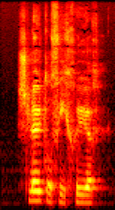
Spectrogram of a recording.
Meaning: key figure, crucial character or person
- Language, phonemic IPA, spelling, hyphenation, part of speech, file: Dutch, /ˈsløː.təl.fiˌɣyːr/, sleutelfiguur, sleu‧tel‧fi‧guur, noun, Nl-sleutelfiguur.ogg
